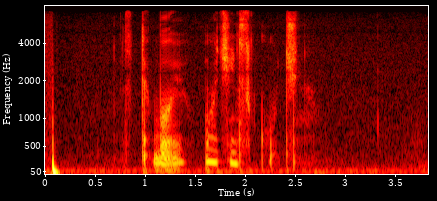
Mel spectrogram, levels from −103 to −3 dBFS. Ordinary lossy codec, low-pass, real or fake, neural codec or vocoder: MP3, 64 kbps; 7.2 kHz; real; none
